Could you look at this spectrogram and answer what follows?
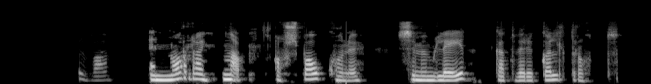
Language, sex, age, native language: Icelandic, female, 30-39, Icelandic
